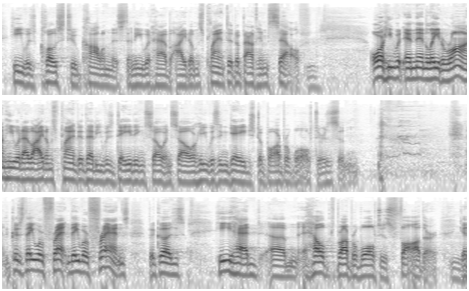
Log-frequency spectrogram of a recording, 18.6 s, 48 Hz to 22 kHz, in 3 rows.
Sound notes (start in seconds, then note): 11.2 laughs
